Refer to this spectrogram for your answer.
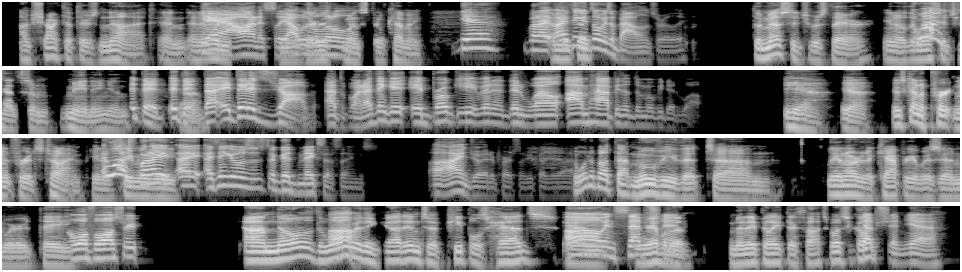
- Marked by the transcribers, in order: stressed: "was"
- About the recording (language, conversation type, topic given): English, unstructured, How should I weigh visual effects versus storytelling and acting?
